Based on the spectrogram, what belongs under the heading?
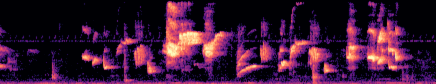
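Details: Kept oriental magpie-robin singing; rapid sequence of varied whistles, downward-swept notes and short scratchy chips delivered in lively bursts, with faint low background hum.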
